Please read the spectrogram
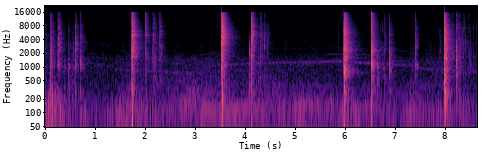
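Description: Compact rechargeable work lights thrown hard onto concrete, each landing with a sharp crack followed by a short clatter of smaller bounces. The impacts come about every two seconds, several in a row.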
